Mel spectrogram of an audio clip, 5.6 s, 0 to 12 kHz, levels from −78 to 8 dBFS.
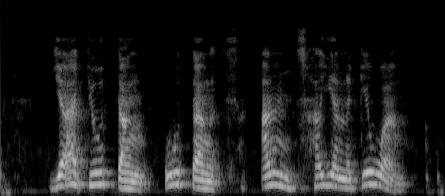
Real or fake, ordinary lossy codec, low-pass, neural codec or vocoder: fake; MP3, 48 kbps; 7.2 kHz; codec, 16 kHz, 16 kbps, FunCodec, trained on Chinese and English, 50 frames a second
